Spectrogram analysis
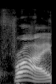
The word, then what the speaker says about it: Frey: Democratic mayoral candidate, Jacob Fry, which should be pronounced Frey, but a lot of you corrected me and said it was pronounced Fry, is beating his socialist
